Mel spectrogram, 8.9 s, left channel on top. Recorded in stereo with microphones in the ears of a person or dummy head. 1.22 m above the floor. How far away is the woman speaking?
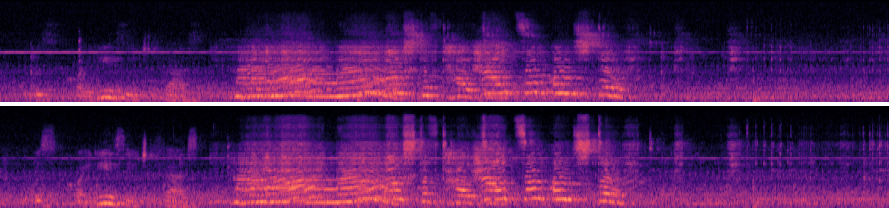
About 2.5 m.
